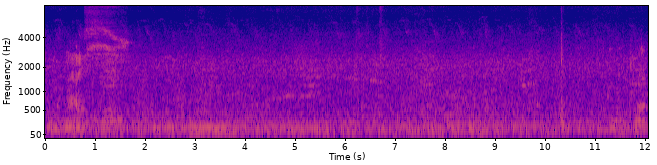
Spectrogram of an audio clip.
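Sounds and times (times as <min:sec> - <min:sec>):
faint bird chirps: 0:00.8 - 0:02.2.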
